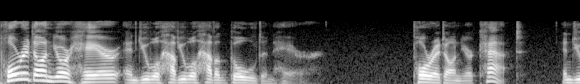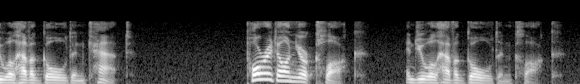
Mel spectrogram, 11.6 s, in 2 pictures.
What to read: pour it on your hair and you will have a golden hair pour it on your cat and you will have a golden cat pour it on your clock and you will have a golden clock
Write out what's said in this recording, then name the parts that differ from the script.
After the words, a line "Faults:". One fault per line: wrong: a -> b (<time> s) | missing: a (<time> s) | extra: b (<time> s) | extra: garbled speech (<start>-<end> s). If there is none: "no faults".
pour it on your hair and you will have you will have a golden hair pour it on your cat and you will have a golden cat pour it on your clock and you will have a golden clock
Faults:
extra: you will have (1.8 s)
